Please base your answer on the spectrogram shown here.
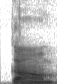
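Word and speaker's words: calm: इसमें तो आ रही है ल काम। इसको कैसे पढ़ेंगे हम? काम। स्मेल की साउंड नहीं आती है।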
